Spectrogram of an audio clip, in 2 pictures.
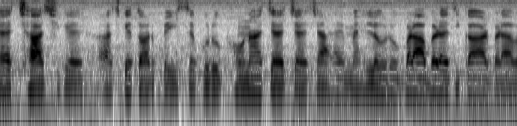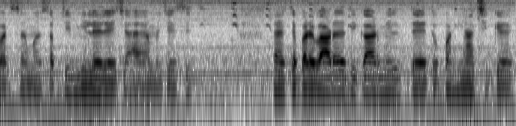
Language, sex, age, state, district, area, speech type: Maithili, male, 30-45, Bihar, Purnia, rural, spontaneous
